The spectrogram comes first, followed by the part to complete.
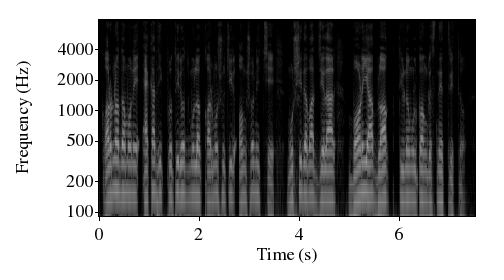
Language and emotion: Bengali, neutral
